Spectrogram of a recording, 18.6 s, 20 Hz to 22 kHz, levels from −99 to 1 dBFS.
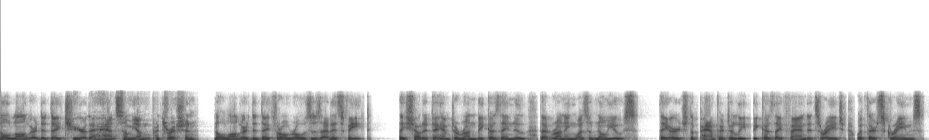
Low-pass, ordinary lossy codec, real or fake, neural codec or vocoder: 7.2 kHz; Opus, 16 kbps; real; none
